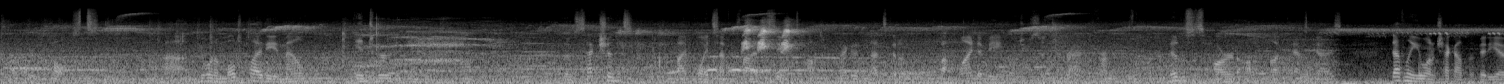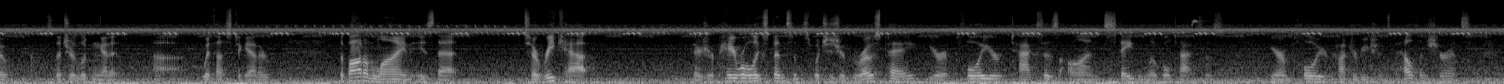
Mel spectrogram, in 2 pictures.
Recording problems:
animal sounds; very loud; throughout; 3 dB above the speech

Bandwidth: 14.5 kHz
